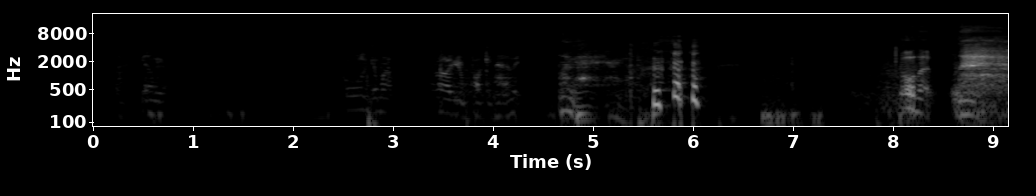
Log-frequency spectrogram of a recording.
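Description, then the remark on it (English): A dog named Poppy, a Chihuahua mixed with a pit bull, pants in quick, breathy bursts, starting soft and growing louder and heavier toward the end, with a person's faint voice murmuring in between. “Yeah, he's a uh, so he's a Chihuahua mixed with a pit bull.”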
